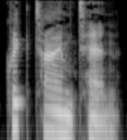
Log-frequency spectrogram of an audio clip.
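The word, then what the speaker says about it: QuickTime X: The first we'll talk about is QuickTime 10, pronounced 10, stylized X.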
